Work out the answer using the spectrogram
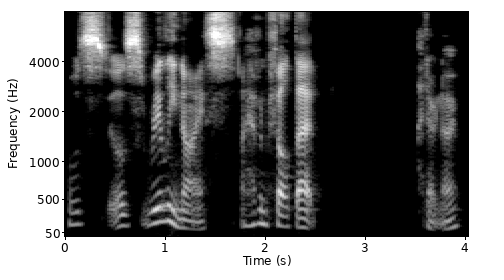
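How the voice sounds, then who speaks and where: A man playing a gentle, easygoing adventurer with an accommodating manner in a tabletop game. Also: medium pitch, very animated, moderate pace, vocal fry, slightly rough, pitched above the performer's own voice, heavily acted. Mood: pleased, curious.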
